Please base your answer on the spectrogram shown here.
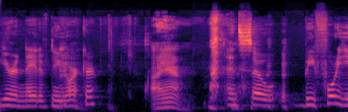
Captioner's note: chuckling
